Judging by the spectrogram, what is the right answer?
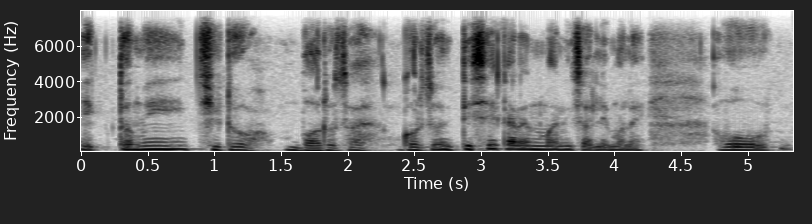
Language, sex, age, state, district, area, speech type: Nepali, male, 45-60, West Bengal, Darjeeling, rural, spontaneous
